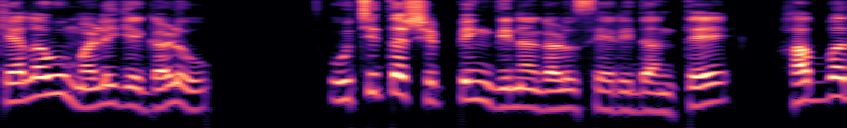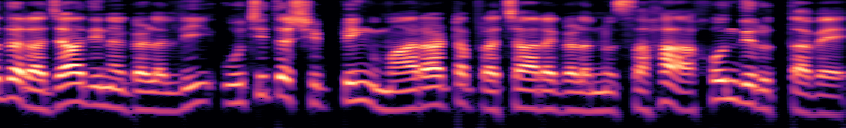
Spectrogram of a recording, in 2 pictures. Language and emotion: Kannada, neutral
